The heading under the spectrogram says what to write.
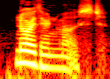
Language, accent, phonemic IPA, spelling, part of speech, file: English, US, /ˈnɔɹ.ðɚnˌmoʊst/, northernmost, adjective, En-us-northernmost.ogg
- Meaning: Farthest north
